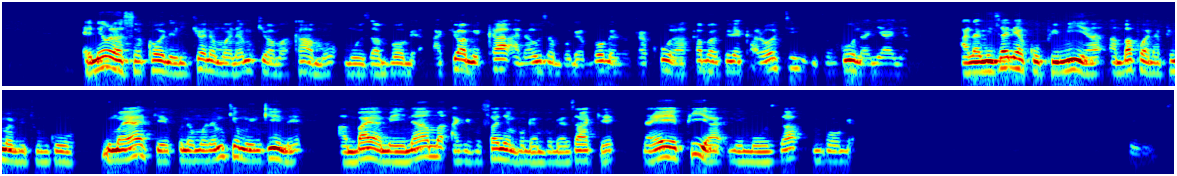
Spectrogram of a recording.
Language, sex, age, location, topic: Swahili, male, 25-35, Dar es Salaam, finance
